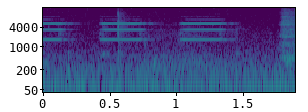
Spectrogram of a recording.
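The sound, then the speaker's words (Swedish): A dishwasher beeps in a short electronic pattern: steady high-pitched tones switching on and off a few times, with a brief noisy burst at the end and no talking. “Ja, nu var det diskmaskinen.”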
